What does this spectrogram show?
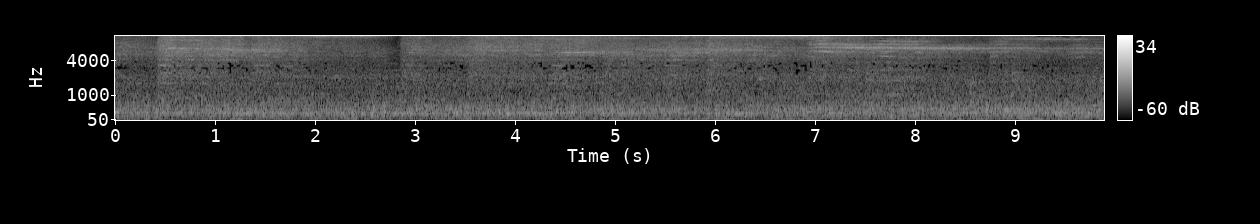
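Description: Long intermodal freight train of container and tank-container wagons rolling past at speed. It makes a steady noise of wheels on rail, with thin high tones from the wheels above it.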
